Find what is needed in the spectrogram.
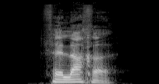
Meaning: fellah (peasant etc.)
- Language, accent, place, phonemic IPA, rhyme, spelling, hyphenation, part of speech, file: German, Germany, Berlin, /fɛˈlaχə/, -aχə, Fellache, Fel‧la‧che, noun, De-Fellache.ogg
